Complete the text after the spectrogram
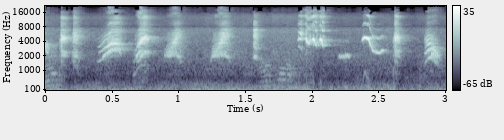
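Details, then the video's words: Chatty long-tailed shrike singing a song rich in borrowed phrases, meant as a model for other cage birds: clipped high chirps and brief whistles with short pauses, plus one buzzy trill near the end. "CENDET GACOR ISIAN MELIMPAH!! UNTUK MASTERAN BURUNG ANDA!!"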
